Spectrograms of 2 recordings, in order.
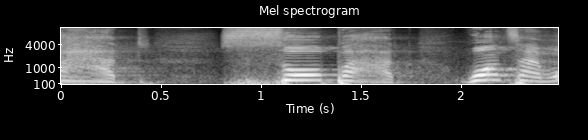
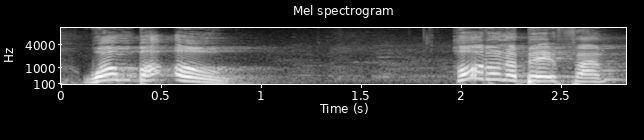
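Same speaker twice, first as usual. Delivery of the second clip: put-on London accent; 3 semitones higher, 6 dB louder than usual. Returnee dealing with the waiter, London accent. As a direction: fake London lad talking to staff. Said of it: "The only thing he came with, accent".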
